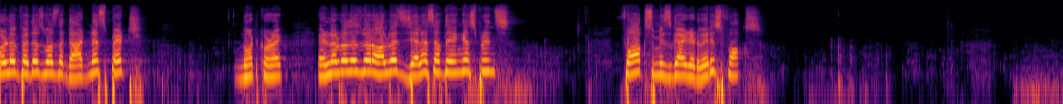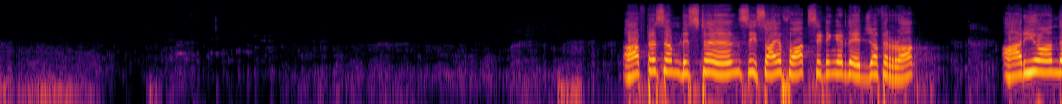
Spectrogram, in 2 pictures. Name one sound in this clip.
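A man reads aloud calmly through a close microphone, with pauses.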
